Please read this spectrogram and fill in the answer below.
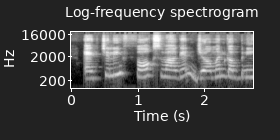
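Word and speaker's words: Volkswagen: German company ही है, तो ये वॉक्स वेगन कभी था ही नहीं है, फॉक्स वागन ही था शुरू से। अच्छा। या वी को एफ प्रोनाउंस करते हैं जर्मन में, फॉक्स वागन।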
